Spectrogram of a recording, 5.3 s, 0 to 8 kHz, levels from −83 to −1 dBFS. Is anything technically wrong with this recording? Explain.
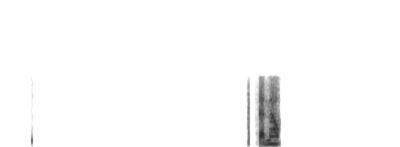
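Yes. Speech suppressed in double talk appears from 0.18 to 2.24 s, 3.75 to 4.17 s, and 4.42 s to the end. The likely cause is the echo canceller failing to separate the talker from loudspeaker echo while both sides spoke, so it pulled everything down. The voice sinks by something like 40 dB.

Background gated by the echo canceller, from 2.52 to 3.3 s: with the loudspeaker active, the canceller clamped the microphone hard. The room sound drops by about 40 dB for most of that span, then comes back once the gate releases.

Other side's voice leaking through, at 3.3 to 3.37 s: a brief scrap of a second voice, roughly 20 dB under the talker, slips in just as the gating lets go. It is likely loudspeaker playback that the canceller did not fully remove from the microphone. The call's high-pass filter, which takes out the lowest bass, is expected.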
